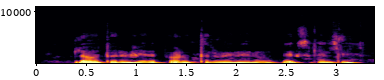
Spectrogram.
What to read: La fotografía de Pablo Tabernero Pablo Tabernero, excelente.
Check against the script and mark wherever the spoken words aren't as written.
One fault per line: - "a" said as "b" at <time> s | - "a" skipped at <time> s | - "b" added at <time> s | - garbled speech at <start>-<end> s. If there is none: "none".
- "Pablo Tabernero" skipped at 2.4 s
